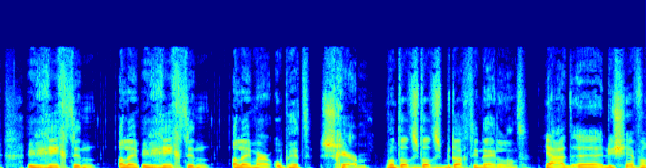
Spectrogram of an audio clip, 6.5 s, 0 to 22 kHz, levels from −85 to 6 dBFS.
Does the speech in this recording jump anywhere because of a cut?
yes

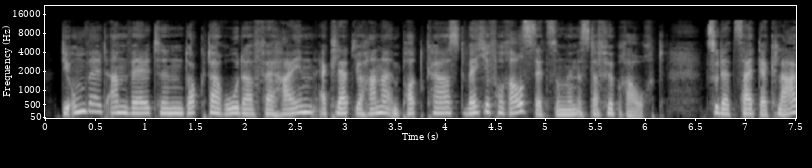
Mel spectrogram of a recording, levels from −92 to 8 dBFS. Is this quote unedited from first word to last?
yes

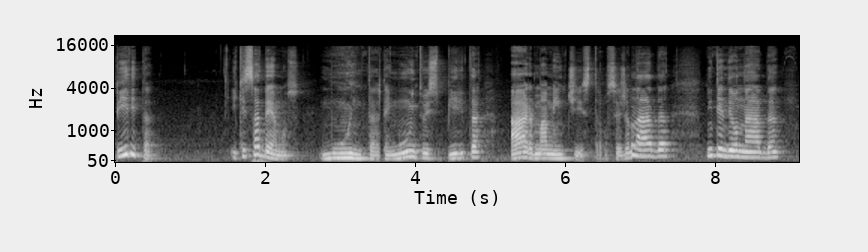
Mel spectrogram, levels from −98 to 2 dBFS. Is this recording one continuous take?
no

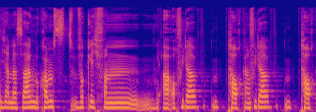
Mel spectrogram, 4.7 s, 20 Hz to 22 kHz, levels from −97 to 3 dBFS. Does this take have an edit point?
yes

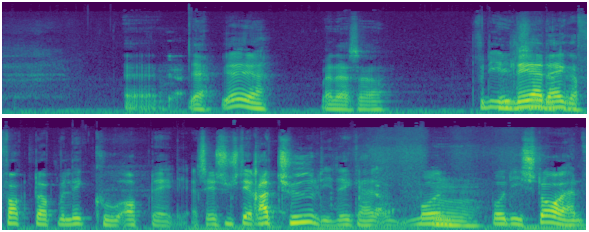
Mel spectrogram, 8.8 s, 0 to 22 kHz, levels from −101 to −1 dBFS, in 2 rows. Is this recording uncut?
yes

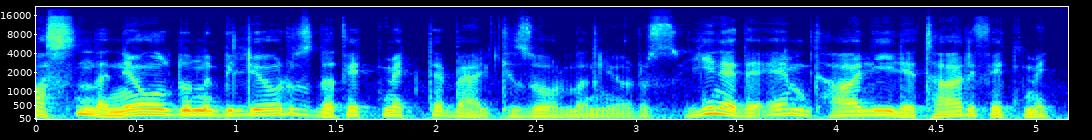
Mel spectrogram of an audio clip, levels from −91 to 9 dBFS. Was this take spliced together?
yes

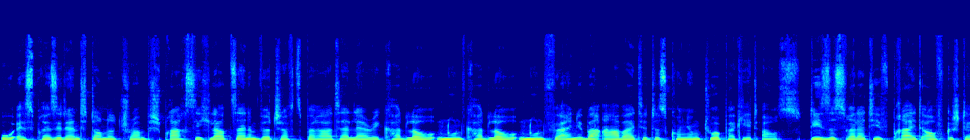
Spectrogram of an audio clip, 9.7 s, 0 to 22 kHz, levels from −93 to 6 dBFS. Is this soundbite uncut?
no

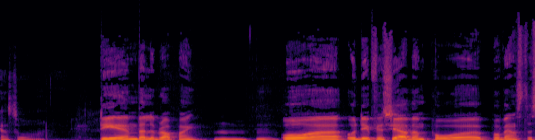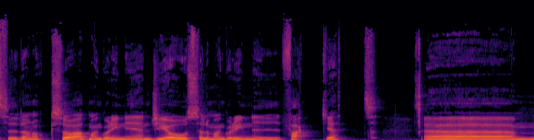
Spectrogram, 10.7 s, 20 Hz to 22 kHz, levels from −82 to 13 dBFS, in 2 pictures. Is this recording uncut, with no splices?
yes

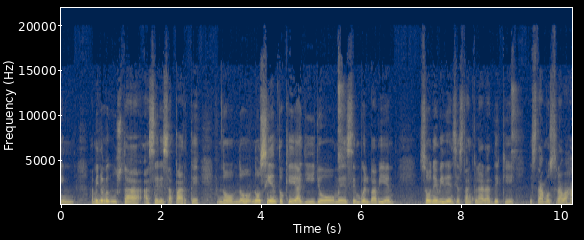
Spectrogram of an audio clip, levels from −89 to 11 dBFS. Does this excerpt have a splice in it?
no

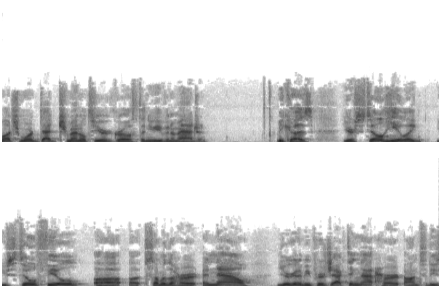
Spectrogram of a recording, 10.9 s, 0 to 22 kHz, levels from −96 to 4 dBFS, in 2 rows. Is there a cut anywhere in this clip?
yes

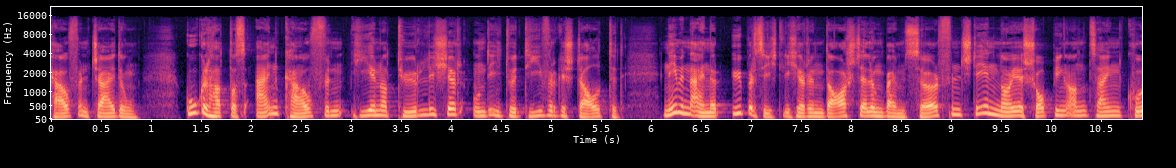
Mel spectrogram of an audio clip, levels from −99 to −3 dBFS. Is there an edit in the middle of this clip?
no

